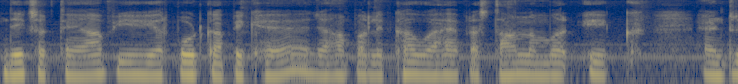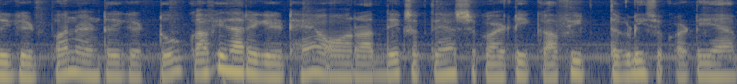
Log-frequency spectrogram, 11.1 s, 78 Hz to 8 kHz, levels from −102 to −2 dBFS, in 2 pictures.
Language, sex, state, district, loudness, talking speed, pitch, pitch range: Hindi, male, Bihar, Jahanabad, -39 LUFS, 210 wpm, 130 Hz, 125-135 Hz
